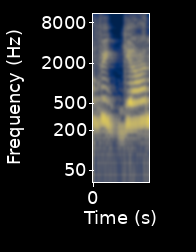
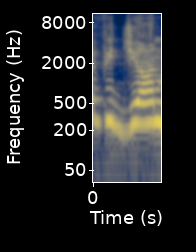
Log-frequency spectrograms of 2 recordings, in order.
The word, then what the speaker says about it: विज्ञान: वो हमेशा क्या है, विज्ञान बोलते हैं, विज्ञान। यानी जो ये है, बताऊंगी मैं कैसे किससे मिलके बना हुआ है, तो इसका सही उच्चारण जय होता है, जय, ना कि ग होता है।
